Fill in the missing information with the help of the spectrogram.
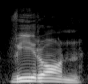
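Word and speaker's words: ویران: তারপর আমরা বলি না যে বিরান ভূমি, হ্যাঁ এটা কিন্তু ফার্সি শব্দ ভিরান। ফার্সিতে ওয়াটা অনেক সময় ভয়ের মতো উচ্চারণ হয় ভ, সেজন্য ভিরান, ভিরন, ভিরন।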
